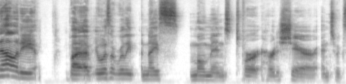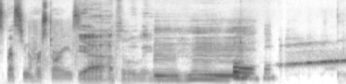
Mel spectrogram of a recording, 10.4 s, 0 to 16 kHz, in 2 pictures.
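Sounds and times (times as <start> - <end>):
speech: 0.0 - 9.5
police siren wail: 9.4 - 10.3.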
